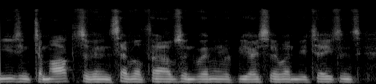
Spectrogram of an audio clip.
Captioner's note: speaking French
